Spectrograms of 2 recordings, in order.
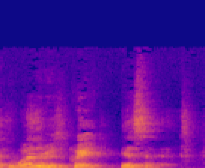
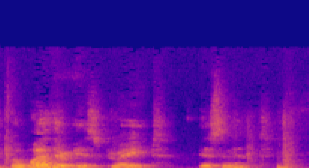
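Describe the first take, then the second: First: Tag "isn't it?" falling, confident. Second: Tag "isn't it?" rising at the end; wrong rising tag. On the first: Teacher shows the right falling tag on "isn't it?". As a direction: voice goes down on "isn't it?". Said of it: "you don't go up". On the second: Teacher shows the wrong rising tag on "isn't it?". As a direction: voice goes up on "isn't it?". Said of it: "No, I'm sorry". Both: Shown as a demonstration.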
